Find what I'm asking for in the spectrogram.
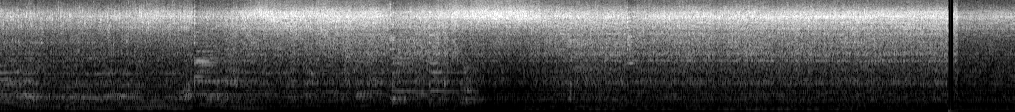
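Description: Masala with green chillies and a splash of water frying in a pan, a continuous loud sizzle and crackle with faint scraping of stirring, steady throughout without any talk.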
